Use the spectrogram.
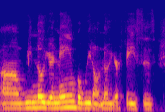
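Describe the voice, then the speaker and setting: Speaking at a fairly quick pace, a woman uses a fairly low voice. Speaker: college student success advisor. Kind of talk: online workshop presentation. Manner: fast.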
